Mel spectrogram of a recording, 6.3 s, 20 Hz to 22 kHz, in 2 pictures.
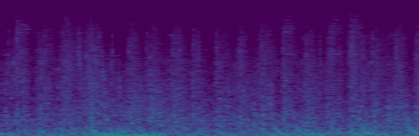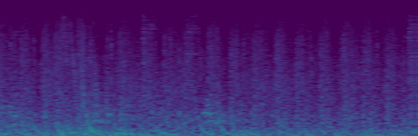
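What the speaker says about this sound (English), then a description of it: "that's literally the sound of a turret" Turret firing in Risk of Rain 2, a rapid, continuous stream of crackling shots at steady volume, dense and unbroken for several seconds with no talking.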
